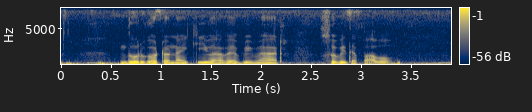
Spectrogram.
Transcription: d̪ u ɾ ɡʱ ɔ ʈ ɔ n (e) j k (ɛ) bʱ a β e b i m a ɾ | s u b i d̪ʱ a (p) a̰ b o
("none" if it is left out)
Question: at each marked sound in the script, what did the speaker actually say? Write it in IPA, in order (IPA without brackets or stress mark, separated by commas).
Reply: a, i, p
